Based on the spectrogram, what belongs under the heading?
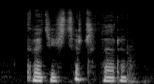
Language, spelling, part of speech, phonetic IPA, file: Polish, dwadzieścia cztery, adjective, [dvaˈd͡ʑɛ̇ɕt͡ɕa ˈt͡ʃtɛrɨ], LL-Q809 (pol)-dwadzieścia cztery.wav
